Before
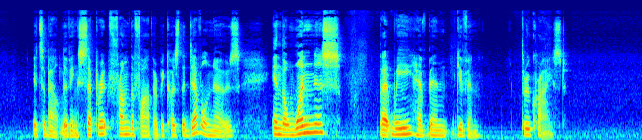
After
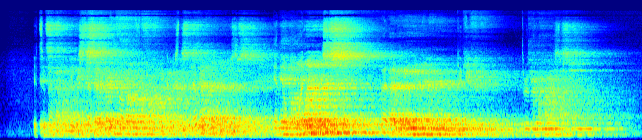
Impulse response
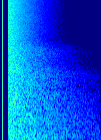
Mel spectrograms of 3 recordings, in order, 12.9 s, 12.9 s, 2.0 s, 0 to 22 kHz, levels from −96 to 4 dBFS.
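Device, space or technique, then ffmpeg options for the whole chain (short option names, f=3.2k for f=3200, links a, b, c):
PA in a hall: -filter_complex "[0:a]highpass=f=180:w=0.5412,highpass=f=180:w=1.3066,equalizer=f=2.8k:t=o:w=0.28:g=3,aecho=1:1:188:0.501[a];[1:a]atrim=start_sample=2205[b];[a][b]afir=irnorm=-1:irlink=0,volume=-2.5dB"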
